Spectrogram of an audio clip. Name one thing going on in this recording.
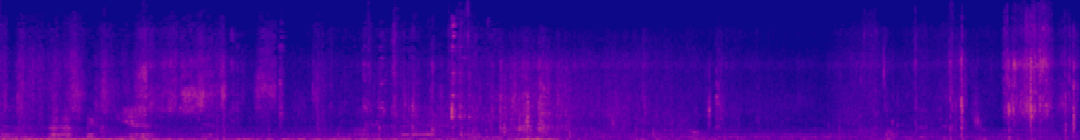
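Books and plastic items rustle and knock as hands handle them.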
